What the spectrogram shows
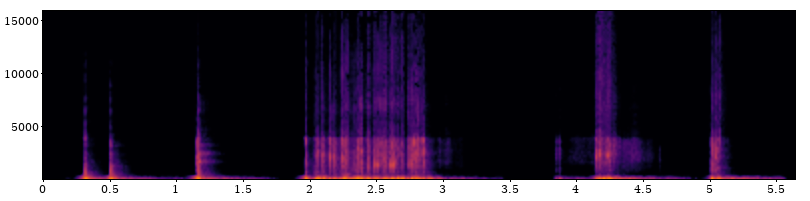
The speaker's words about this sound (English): When I was shuffling, this card fell out from the deck, so maybe it was the universe giving us this card, or maybe I'm just a sloppy shuffler.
